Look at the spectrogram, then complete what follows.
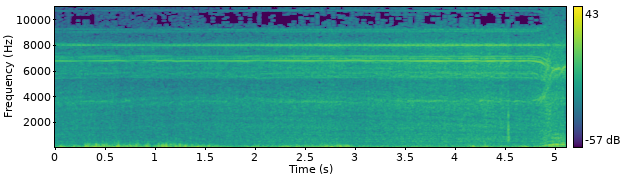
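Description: Scarab MultiWii quadcopter's electric motors and propellers whining steadily as it hovers low, with wind rumbling on the microphone.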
